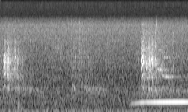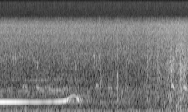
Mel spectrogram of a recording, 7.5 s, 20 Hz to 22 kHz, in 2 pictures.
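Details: A spotted hyena gives one long, low whoop that lifts sharply at the end, at sunrise on 13 August 2015 in Sabi Sand, South Africa: two hyenas whooping in answer to male lions' roars, over quiet hiss.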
